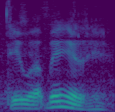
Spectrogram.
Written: diwatbIngilhi7

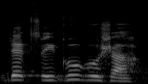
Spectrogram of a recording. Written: detc7igUguSa

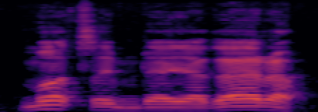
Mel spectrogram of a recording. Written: mUc71m dayagAAdap

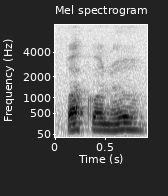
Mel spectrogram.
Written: bAkwanu

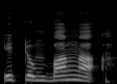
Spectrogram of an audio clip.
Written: 7it7umbAnga7

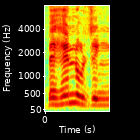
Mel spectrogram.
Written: behEnuzing

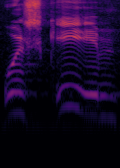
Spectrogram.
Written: wesk7I7im

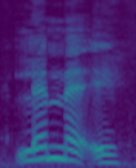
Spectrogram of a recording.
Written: lEme7i

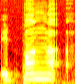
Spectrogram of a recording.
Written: 7itbAnga

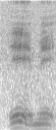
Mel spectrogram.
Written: I7imi

